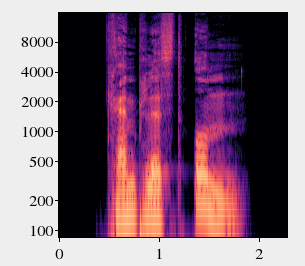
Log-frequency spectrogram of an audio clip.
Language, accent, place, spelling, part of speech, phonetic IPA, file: German, Germany, Berlin, kremplest um, verb, [ˌkʁɛmpləst ˈʊm], De-kremplest um.ogg
- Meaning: second-person singular subjunctive I of umkrempeln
